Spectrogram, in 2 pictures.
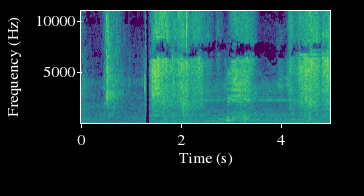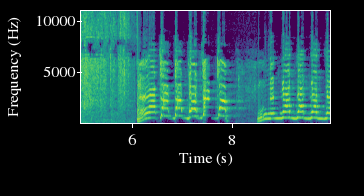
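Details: Domestic cat meows follow several seconds of talking and room noise: a quick run of short, clipped mews, a pause, then one longer, level, nasal meow.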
